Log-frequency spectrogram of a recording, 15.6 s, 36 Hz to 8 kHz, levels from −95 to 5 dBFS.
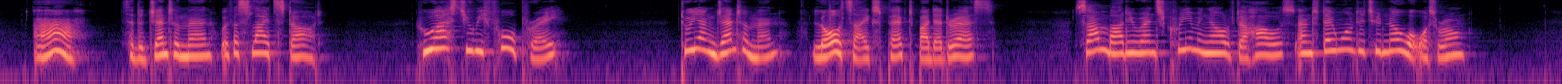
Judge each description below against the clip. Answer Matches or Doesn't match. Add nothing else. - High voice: Matches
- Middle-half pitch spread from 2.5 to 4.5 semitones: Doesn't match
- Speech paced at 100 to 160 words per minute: Matches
